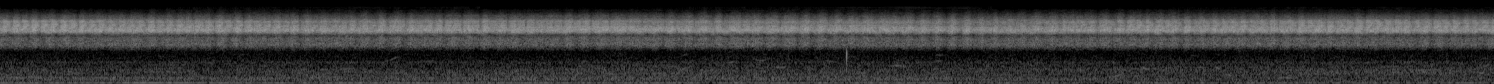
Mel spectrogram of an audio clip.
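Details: Summer chorus of cicadas on the Croatian coast, close to the sea, holding one unbroken shrill buzz for the whole stretch; a brief click sounds once midway.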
